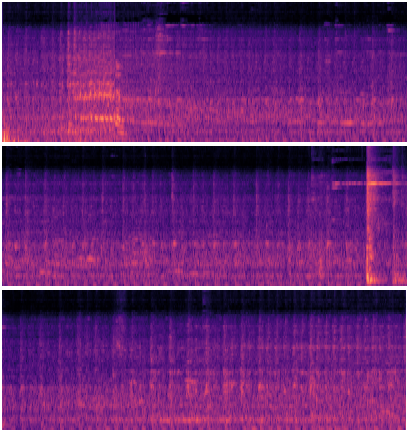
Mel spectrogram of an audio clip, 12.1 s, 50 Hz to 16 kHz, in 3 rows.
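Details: TVS Apache RTR 150 first model, after engine removal and gearbox repair for a sound problem: even, steady engine beat with a quick rev near the start and another around eight seconds; runs smooth and healthy.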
